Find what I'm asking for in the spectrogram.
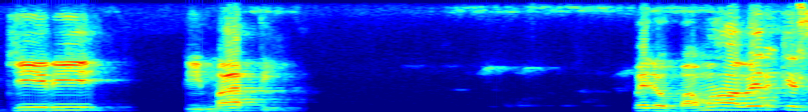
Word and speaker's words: Kiritimati: La isla de Kirimi, Kirimita, Kirimi, se escribe Kiritimati.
